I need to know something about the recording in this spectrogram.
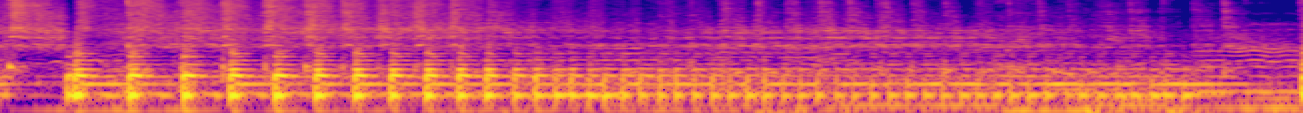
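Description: Lion-dance percussion: a big drum with clashing cymbals and a ringing gong, beating about three strokes a second and then quickening into a fast roll.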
